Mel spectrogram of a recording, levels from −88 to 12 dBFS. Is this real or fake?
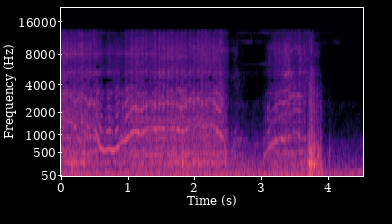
real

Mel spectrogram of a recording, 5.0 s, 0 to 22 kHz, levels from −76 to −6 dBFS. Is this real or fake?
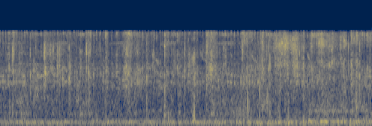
real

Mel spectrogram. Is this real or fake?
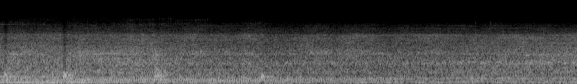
fake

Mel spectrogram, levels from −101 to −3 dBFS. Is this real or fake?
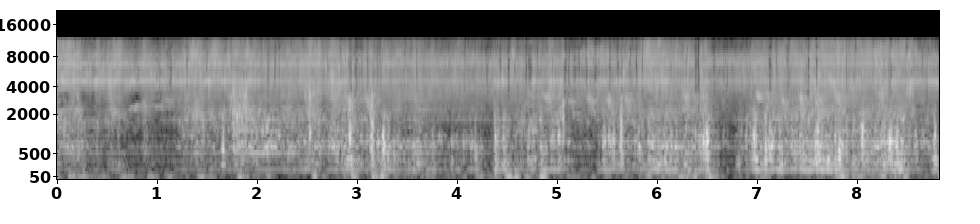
fake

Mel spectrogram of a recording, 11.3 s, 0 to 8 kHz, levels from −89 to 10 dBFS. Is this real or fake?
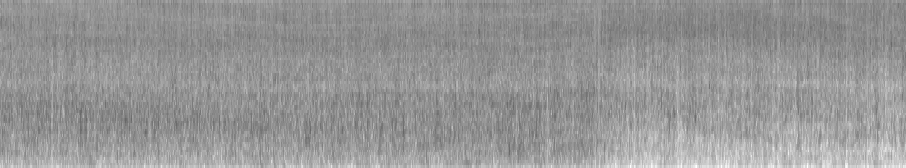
real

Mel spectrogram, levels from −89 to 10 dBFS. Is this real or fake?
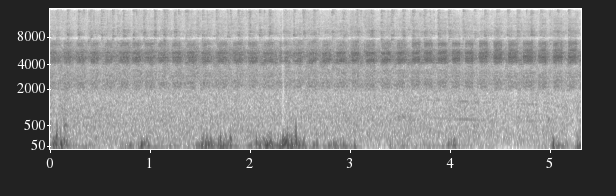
real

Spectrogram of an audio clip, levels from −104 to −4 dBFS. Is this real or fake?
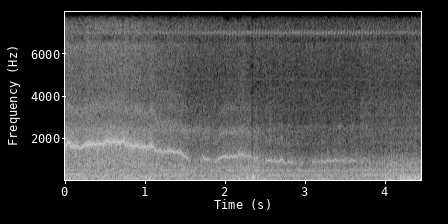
fake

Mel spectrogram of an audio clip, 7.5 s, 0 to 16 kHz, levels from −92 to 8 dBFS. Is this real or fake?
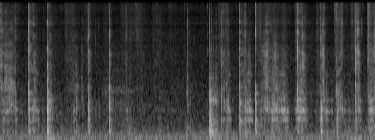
fake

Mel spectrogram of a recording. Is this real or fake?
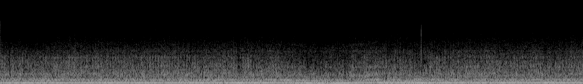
real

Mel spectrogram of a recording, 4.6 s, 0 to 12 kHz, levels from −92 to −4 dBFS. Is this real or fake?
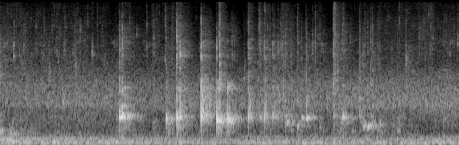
real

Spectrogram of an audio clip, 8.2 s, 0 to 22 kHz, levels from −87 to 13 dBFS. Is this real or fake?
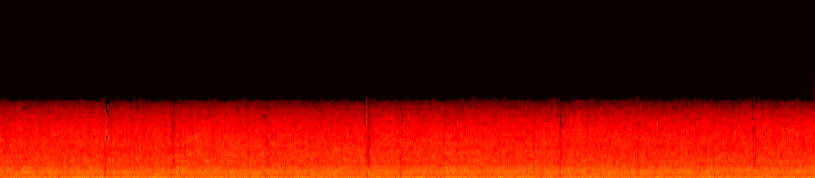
fake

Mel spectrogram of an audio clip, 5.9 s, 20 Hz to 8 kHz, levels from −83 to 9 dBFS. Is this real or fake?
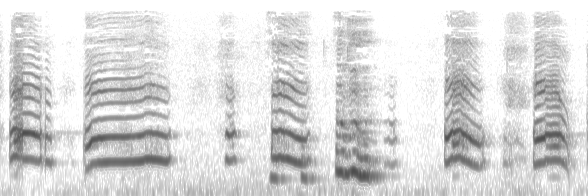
real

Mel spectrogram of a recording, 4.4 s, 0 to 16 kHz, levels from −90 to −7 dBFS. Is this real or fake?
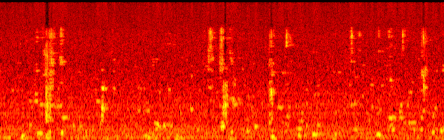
real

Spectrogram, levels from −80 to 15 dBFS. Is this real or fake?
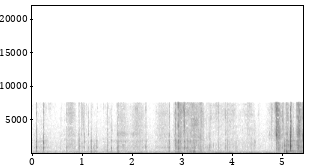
real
